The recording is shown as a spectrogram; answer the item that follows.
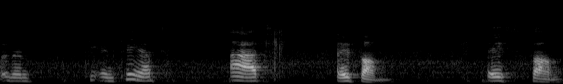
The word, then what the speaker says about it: Etham: Etham, th. Again, it's okay to say Etham. The way I've taught you the Sephardic pronunciation, because that's what Kalal Yisrael uses today.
